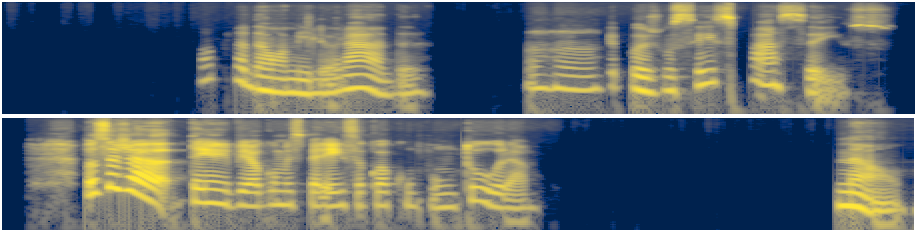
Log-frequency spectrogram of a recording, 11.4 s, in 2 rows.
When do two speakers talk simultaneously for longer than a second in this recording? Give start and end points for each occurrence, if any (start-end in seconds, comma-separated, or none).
none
